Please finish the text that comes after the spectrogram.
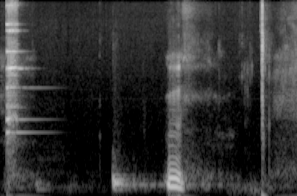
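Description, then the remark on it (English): A single bright clink of glasses of maple bacon donut stout beer in a toast rings out at the start and fades quickly, followed by low murmuring voices and a sharp little tap near the end. “So yeah, let's go for it. Cheers it up.”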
